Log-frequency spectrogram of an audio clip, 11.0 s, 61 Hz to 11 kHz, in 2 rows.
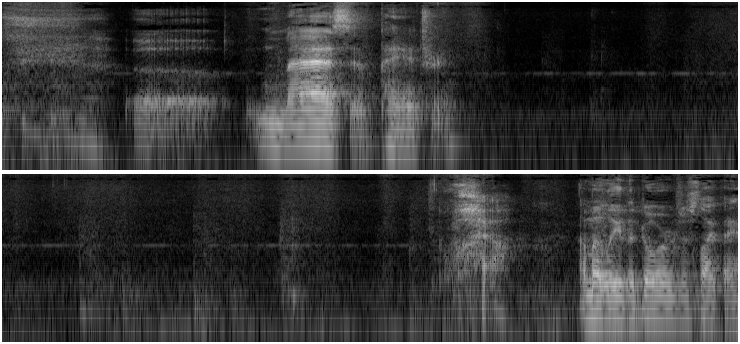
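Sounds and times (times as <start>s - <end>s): faint low hum: 0.0s - 11.0s
thin steady high tone: 0.0s - 11.0s.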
